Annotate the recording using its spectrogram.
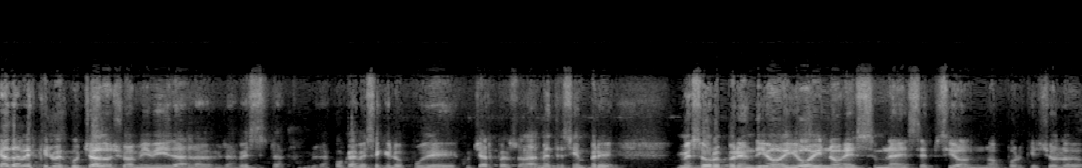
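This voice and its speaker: In a normal speaking voice, this man's fairly high pitch rises and falls with lively intonation as he moves along at a moderate pace. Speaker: radio host. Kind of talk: radio interview questions.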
